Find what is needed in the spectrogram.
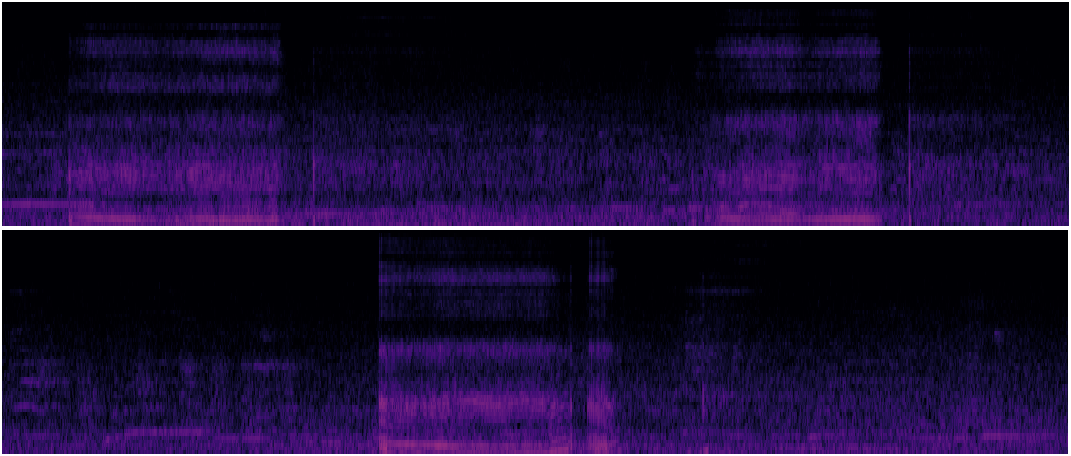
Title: Darla the pug snoring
